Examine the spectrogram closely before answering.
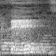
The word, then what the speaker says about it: tame: और हमने बताया कि अगर लास्ट में ई आपका लेटर आएगा तो उसको पढ़ना नहीं, क्योंकि वो क्या होता है, साइलेंट होता है, मतलब उसका प्रोनाउंसिएशन, उसका उच्चारण हम नहीं करते हैं, ठीक है। तो अब ये अपनी ए इसको मात्रा देगा तो क्या जाएगा, टेम।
